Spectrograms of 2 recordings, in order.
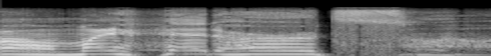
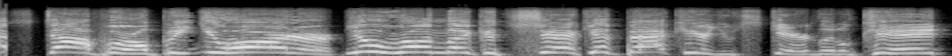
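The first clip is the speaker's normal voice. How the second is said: chasing shout; 4 semitones higher than usual. Acted. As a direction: bellow after a fleeing kid.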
